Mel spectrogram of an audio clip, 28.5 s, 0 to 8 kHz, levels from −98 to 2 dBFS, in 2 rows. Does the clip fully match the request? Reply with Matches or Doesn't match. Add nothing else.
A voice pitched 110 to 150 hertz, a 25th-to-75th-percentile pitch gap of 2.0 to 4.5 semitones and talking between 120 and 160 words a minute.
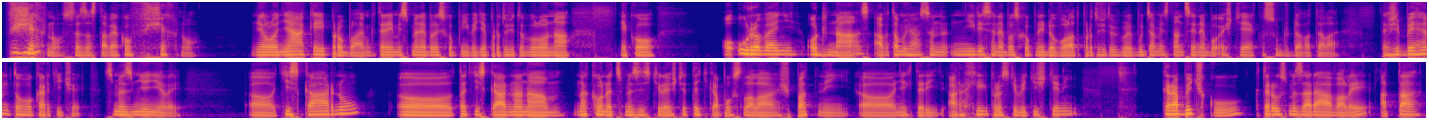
Matches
